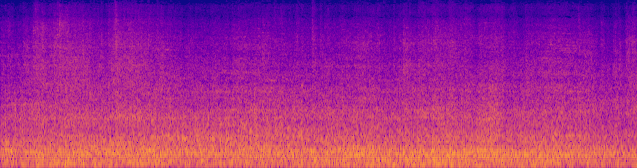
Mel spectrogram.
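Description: Double-stack intermodal well cars of a freight train rolling past: a steady rumble of steel wheels on rail, with clicks and clacks as the wheels cross rail joints.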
